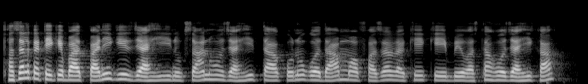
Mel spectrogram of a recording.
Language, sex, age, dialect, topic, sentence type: Chhattisgarhi, female, 25-30, Central, agriculture, question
